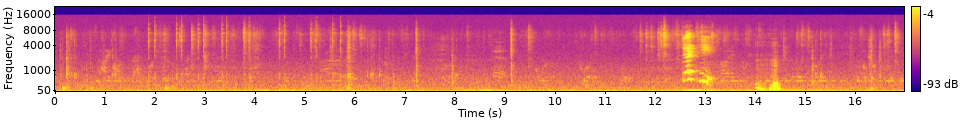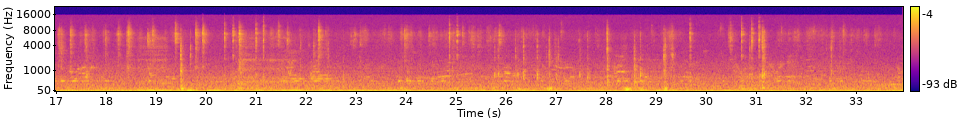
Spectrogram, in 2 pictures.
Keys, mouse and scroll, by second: 0.2 scroll up 1, 0.4-1.8 scroll down 1, 1.8 middle click, 2.0-7.4 right drag, 6.4-11.0 middle drag, 16.3 a, 17.2 middle click, 19.6 c, 21.2-23.0 right drag, 22.4 g, 25.8-26.9 middle drag, 26.9 a, 29.2 c, 31.2-32.8 right drag, 32.6 g.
